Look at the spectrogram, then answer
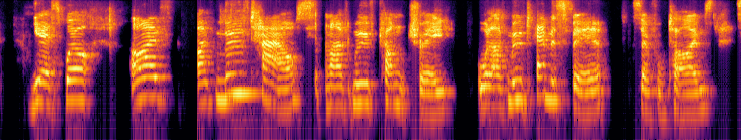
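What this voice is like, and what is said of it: Slight English accent. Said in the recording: “I can obviously tell from your accent that you weren't born here. There's just a wee tang there that says to me you're not a born Kiwi ... I was born and grew up in London”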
